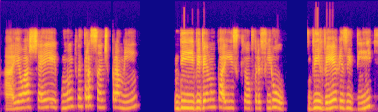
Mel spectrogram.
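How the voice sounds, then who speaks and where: A woman's voice: a little high, lo-fi sound. A middle-aged German-born woman with a European Portuguese accent, a climate science professor answering interview questions thoughtfully, with many fillers and restarts.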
